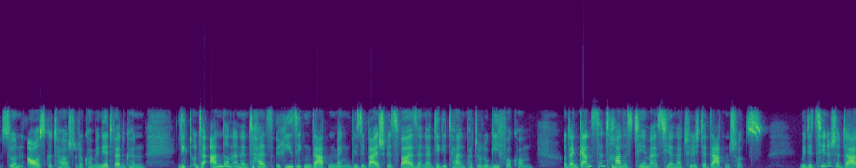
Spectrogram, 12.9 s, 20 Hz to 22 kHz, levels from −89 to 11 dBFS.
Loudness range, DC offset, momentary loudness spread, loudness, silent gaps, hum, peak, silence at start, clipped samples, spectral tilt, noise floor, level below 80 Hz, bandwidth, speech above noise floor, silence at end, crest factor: 3 LU; under 0.1%; 14 LU; -19 LUFS; none; none; 0 dBFS; 0 s; under 0.1%; -1.5 dB/octave; -51 dBFS; -50 dBFS; 8.4 kHz; 31 dB; 0 s; 20 dB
